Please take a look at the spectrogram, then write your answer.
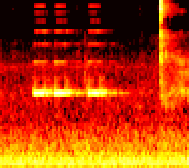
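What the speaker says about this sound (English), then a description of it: "Oh, that is our quinoa timer." A kitchen timer beeping while quinoa cooks, two short bursts of high electronic beeps, clear and close, followed by a brief clatter; no one speaks.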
